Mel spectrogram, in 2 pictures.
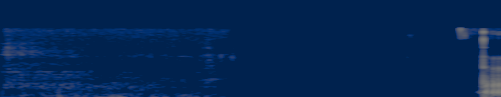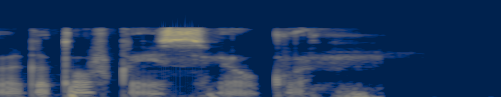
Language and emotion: Russian, sad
